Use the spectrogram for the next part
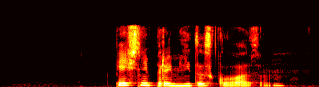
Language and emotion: Russian, sad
